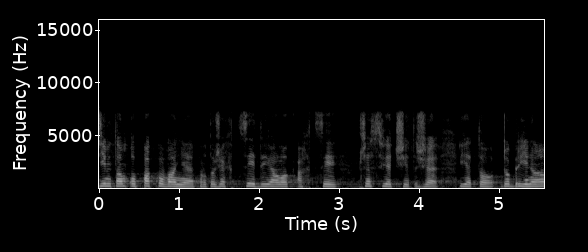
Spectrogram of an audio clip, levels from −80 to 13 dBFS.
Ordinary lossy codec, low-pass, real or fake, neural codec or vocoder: Opus, 64 kbps; 7.2 kHz; fake; codec, 16 kHz, 16 kbps, FreqCodec, smaller model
